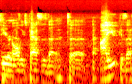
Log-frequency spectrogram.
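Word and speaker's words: Aiyuk: I thought I was driving home from church listening to the 49ers game, and I was hearing all these passes to Ayuk.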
